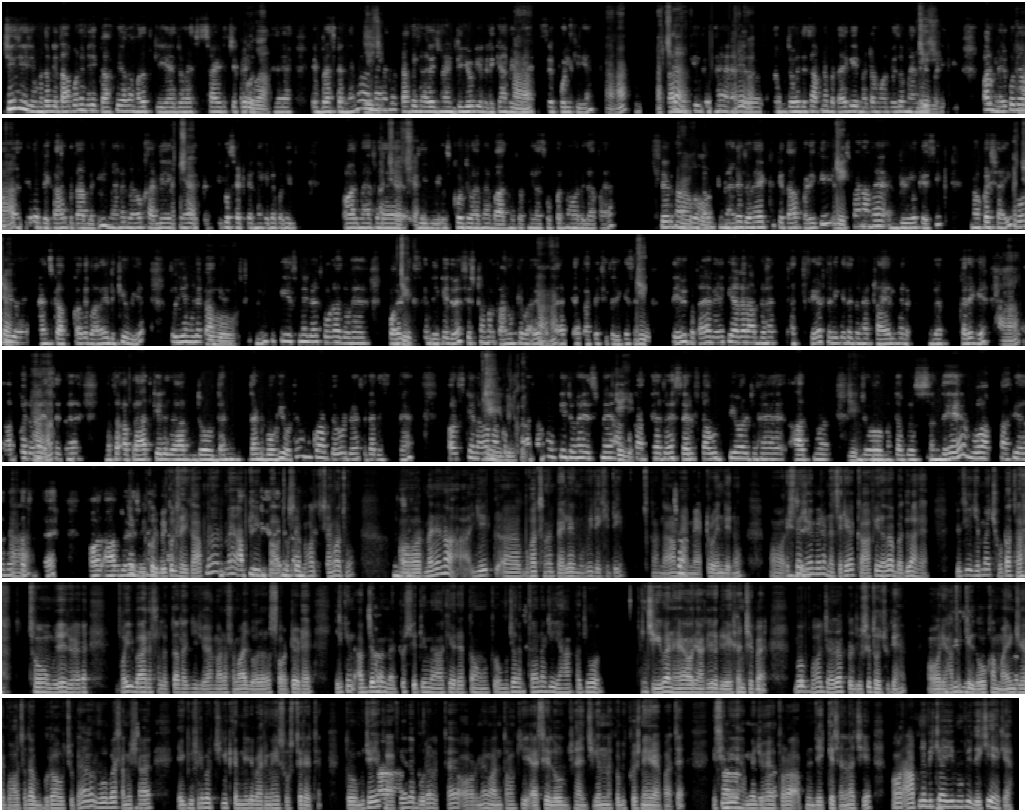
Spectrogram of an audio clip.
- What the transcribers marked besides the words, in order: static; in English: "साइड चिक"; in English: "इम्प्रेस"; in English: "एंटी"; unintelligible speech; in English: "पुल"; other background noise; in English: "मैटर मोरिस्म"; in English: "सेट"; unintelligible speech; in English: "सुपर"; unintelligible speech; in English: "ब्यूरोक्रेसी"; in English: "फ्रेंच कॉफका"; in English: "पॉलिटिक्स"; in English: "सिस्टम"; in English: "फेयर"; in English: "ट्रायल"; tapping; distorted speech; in English: "सेल्फ डाउट"; in English: "मूवी"; in English: "मेट्रो"; chuckle; in English: "सॉर्टेड"; in English: "मेट्रो सिटी"; in English: "रिलेशनशिप"; in English: "माइंड"; in English: "चीट"; in English: "मूवी"
- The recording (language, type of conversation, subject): Hindi, unstructured, क्या किसी किताब या फिल्म ने कभी आपका नजरिया बदला है?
